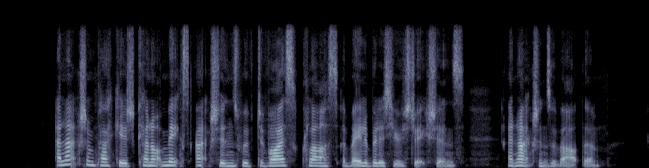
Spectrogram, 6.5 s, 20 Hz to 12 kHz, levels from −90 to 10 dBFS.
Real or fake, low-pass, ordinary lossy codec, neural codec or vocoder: fake; 9.9 kHz; none; vocoder, 22.05 kHz, 80 mel bands, WaveNeXt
